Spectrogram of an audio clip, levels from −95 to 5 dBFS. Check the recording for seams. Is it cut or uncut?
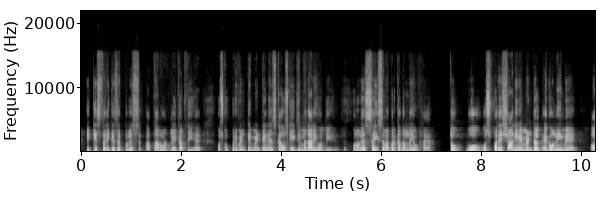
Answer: uncut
